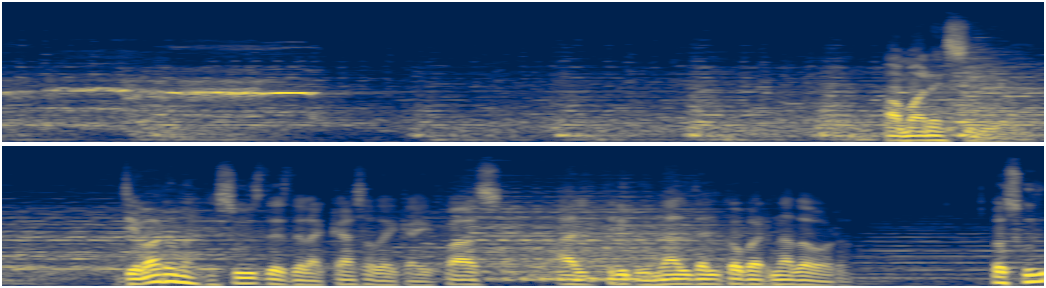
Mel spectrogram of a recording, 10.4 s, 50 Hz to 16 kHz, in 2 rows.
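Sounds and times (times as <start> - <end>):
rooster crowing: 0.0 - 1.7
speech: 4.5 - 5.2, 5.8 - 9.6, 10.2 - 10.4.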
